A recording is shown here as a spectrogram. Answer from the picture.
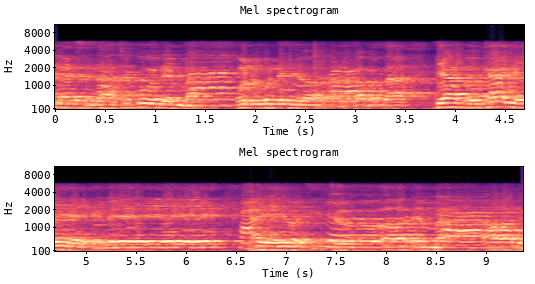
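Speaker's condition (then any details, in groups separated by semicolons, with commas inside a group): No condition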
